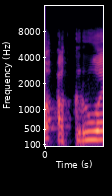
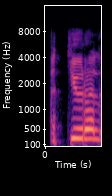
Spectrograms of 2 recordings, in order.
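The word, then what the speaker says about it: accrual: में दिक्कत होती है बहुत सारे बच्चे इसको अक्रू की जगह अक्यू कर देते हैं और स्पेलिंग भी एक्यूरल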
